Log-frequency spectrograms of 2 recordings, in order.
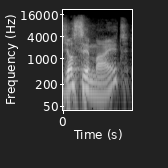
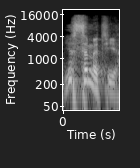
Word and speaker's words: Yosemite: Ich habe ja auch lange gebraucht, bis Apple die neue Betriebssystemversion rausgebracht hat, dass es nicht Yosemite, sondern Yosemite heißt. Diese Gegend da in Amerika.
